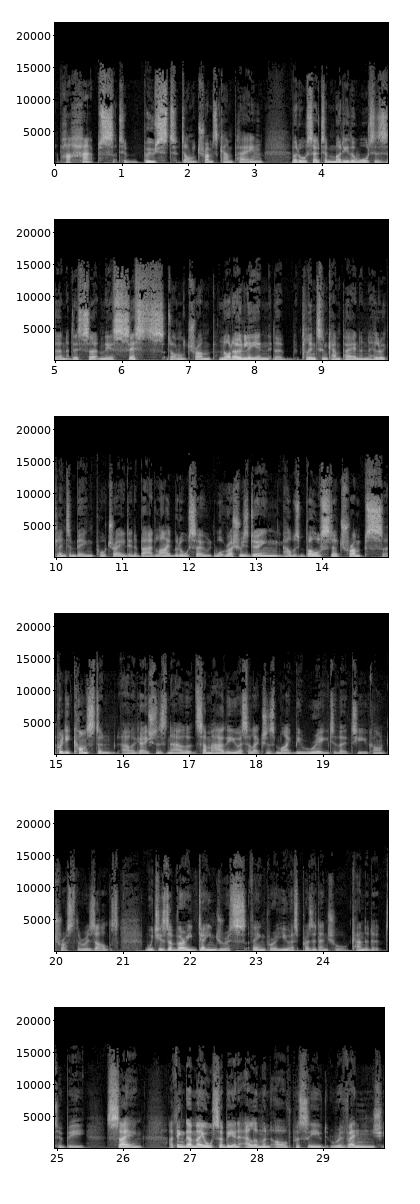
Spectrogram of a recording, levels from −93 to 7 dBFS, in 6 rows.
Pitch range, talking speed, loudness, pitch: 120-140 Hz, 170 wpm, -23 LUFS, 125 Hz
